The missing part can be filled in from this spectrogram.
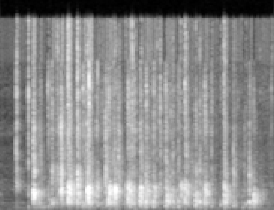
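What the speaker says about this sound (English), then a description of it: "Clap for Jesus." A church congregation clapping in a steady rhythmic beat, many hands together at a quick even pulse, loud and close, without talk over it.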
